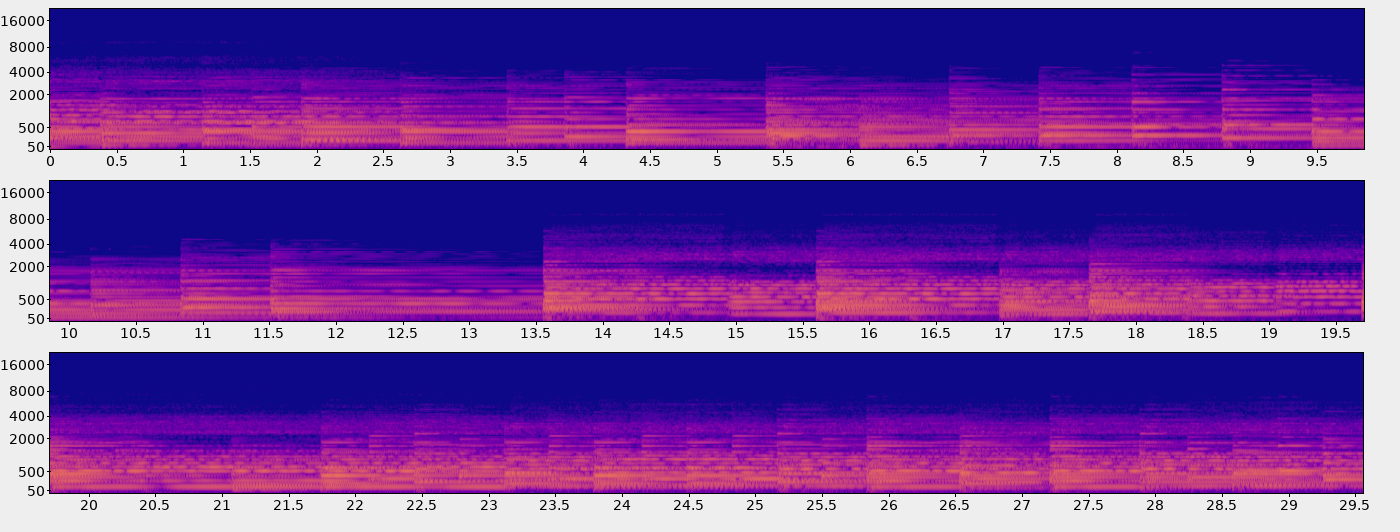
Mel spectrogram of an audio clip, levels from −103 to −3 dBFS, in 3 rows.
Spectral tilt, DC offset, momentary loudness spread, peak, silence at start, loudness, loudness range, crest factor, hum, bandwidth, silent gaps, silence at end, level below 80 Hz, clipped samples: -8.5 dB/octave; under 0.1%; 8 LU; -30 dBFS; 0 s; -48 LUFS; 4 LU; 18 dB; none; 9.6 kHz; none; 0 s; -76 dBFS; under 0.1%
